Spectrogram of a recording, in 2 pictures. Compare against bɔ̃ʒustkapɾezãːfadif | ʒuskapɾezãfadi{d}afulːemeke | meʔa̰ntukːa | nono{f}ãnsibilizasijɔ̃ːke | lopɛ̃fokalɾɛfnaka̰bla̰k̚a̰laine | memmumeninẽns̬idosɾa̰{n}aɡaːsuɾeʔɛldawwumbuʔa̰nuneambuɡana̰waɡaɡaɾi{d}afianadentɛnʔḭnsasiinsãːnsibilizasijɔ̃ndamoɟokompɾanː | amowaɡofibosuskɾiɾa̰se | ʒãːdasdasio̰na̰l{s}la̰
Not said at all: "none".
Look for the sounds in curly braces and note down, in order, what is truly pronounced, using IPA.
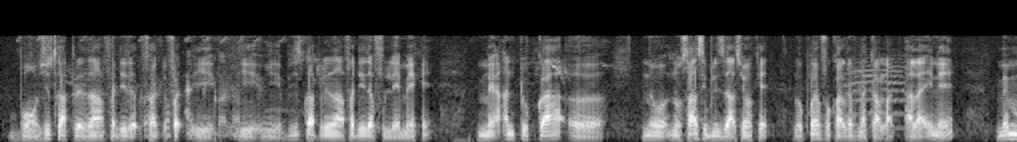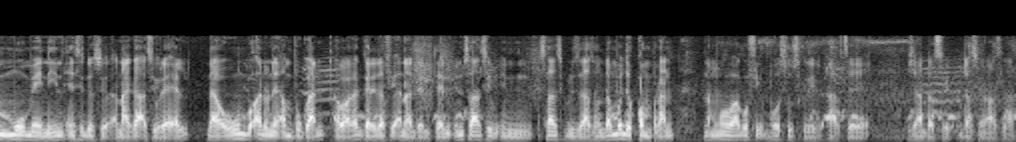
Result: d, s, n, d, s

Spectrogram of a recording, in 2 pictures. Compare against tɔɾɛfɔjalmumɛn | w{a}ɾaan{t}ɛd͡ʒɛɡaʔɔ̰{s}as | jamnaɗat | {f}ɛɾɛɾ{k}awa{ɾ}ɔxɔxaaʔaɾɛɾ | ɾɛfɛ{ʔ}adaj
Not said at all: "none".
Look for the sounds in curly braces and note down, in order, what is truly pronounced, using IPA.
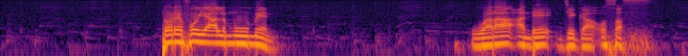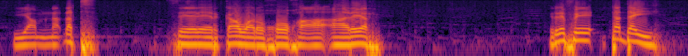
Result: a, d, s, s, k, ɾ, t

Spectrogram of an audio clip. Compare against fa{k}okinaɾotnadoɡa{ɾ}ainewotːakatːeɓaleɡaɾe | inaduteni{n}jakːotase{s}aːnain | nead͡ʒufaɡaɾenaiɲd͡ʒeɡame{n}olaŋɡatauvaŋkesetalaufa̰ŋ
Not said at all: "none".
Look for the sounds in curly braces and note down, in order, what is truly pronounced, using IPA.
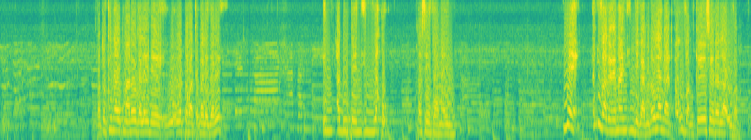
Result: t, l, n, t, n

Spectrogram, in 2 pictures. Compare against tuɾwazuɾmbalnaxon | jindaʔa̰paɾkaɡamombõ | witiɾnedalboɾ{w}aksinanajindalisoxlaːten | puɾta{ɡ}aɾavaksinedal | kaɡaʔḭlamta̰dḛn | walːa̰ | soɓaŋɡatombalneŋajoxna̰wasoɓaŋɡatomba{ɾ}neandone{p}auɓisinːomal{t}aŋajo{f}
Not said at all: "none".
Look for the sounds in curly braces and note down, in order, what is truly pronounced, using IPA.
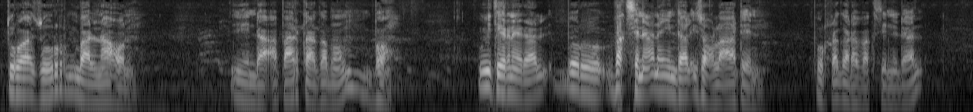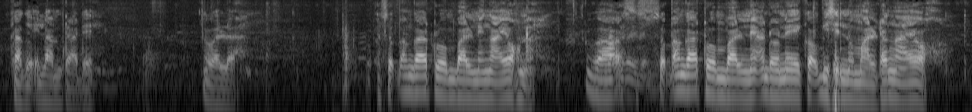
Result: v, ɡ, l, k, t, x

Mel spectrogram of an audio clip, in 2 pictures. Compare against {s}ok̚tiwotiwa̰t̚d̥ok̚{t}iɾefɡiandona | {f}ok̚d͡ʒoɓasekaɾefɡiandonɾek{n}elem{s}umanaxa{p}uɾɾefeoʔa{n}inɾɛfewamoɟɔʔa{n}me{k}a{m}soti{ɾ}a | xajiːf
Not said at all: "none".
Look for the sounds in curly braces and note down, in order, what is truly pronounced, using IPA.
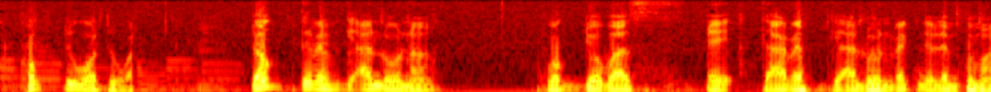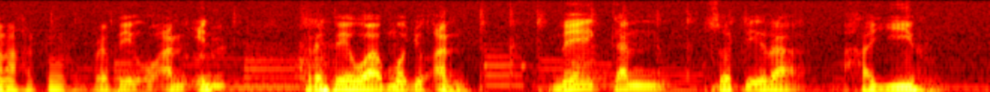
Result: f, t, f, n, t, t, n, n, k, n, ɾ

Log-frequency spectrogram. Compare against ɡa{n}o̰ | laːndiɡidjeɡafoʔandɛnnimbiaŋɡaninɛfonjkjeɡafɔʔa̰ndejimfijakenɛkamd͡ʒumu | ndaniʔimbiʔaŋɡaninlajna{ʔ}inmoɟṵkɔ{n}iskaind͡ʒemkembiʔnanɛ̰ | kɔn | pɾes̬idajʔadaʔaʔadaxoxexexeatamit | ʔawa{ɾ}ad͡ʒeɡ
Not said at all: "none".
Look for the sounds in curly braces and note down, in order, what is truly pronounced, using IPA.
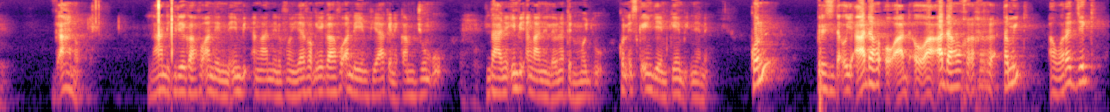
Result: n, t, n, ɾ

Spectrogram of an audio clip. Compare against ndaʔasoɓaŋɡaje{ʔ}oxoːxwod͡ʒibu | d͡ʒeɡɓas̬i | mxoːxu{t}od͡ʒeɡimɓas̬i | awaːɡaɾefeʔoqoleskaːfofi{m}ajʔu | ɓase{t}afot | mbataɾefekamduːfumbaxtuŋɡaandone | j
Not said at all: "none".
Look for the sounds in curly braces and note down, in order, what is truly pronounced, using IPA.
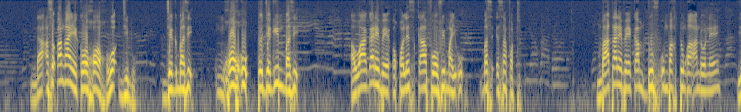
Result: k, t, m, s

